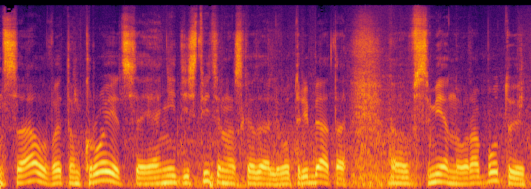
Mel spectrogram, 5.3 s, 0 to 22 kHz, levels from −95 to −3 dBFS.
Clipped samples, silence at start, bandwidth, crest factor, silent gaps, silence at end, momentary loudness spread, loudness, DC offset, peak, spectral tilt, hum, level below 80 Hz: under 0.1%; 0 s; 20 kHz; 12 dB; none; 0 s; 4 LU; -12 LUFS; under 0.1%; 0 dBFS; -4.5 dB/octave; none; -36 dBFS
